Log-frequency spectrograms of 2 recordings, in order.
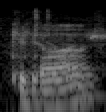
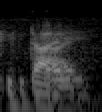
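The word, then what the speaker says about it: Kitaj: There's Hedgebar, Kittage. No, it's pronounced Kitai.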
